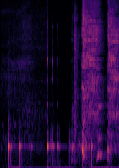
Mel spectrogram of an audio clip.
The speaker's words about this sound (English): Thank you, everybody, for uh, dealing with all, those, all that coughing. That's what you get when you get two stoners on a fucking podcast, okay?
